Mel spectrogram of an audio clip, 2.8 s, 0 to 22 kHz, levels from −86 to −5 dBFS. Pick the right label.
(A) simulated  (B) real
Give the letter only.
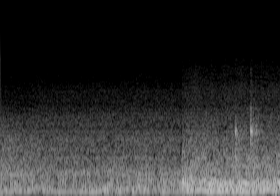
A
